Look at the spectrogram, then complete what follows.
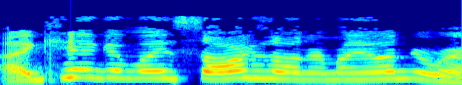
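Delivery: very high-pitched, sobbing, bawling wail. Retelling own past words to a partner while bawling: retelling own bawling. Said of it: "sitting on the edge of the bed fucking bawling".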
